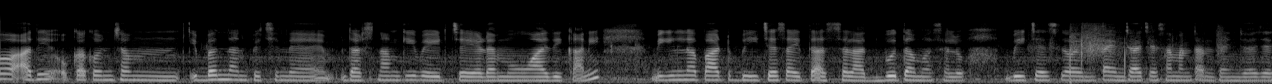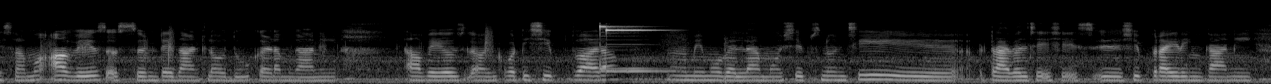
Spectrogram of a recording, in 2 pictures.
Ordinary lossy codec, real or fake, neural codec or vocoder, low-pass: none; fake; vocoder, 44.1 kHz, 128 mel bands every 256 samples, BigVGAN v2; 7.2 kHz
